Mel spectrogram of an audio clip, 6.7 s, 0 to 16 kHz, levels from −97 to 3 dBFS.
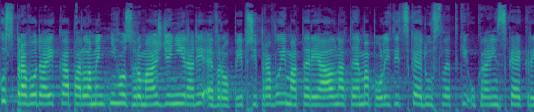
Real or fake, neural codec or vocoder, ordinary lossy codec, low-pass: real; none; MP3, 64 kbps; 14.4 kHz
